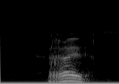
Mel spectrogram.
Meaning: male dog or other canine
- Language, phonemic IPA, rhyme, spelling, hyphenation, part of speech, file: Dutch, /røː/, -øː, reu, reu, noun, Nl-reu.ogg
